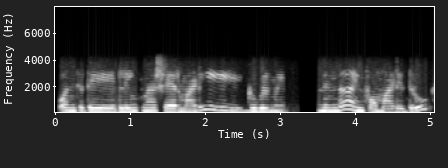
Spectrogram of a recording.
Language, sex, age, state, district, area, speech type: Kannada, female, 18-30, Karnataka, Gulbarga, urban, conversation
